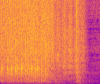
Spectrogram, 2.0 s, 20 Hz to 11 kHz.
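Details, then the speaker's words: Old 5-cylinder Mercedes diesel with 140,000 miles and its original Bosch injector nozzles: sharp, rapid clattering ticks over the running engine, typical of worn nozzles not spraying properly, before nozzle replacement. "it has a very very very loud diesel wrap to it that is not what this engine is supposed to sound like now regardless of the mileage on the engine if your engine sounds like this chances are you you have one or more nozzles that are not spraying"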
